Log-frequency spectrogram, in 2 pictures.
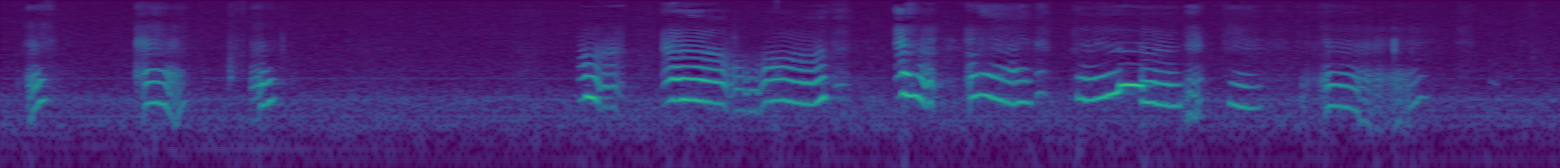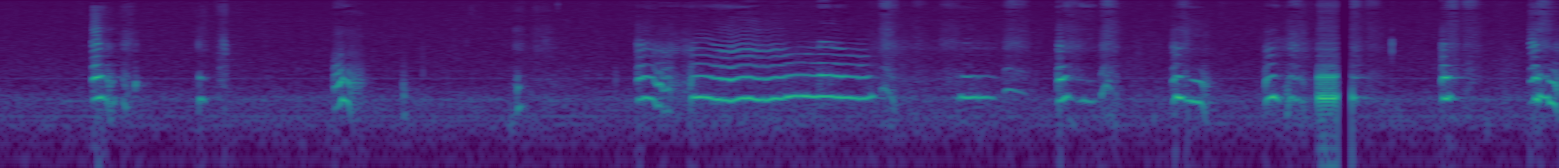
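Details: Infant crying in short fussy bursts and longer wavering wails separated by quiet pauses, as a cat soothes the baby to sleep.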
